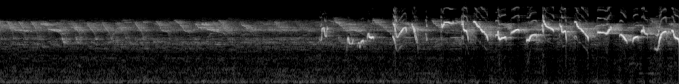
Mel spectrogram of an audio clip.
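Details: White-eye song played as therapy to get silent birds singing: a high continuous twittering warble, then sharp rapid zigzag notes growing louder and more staccato.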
